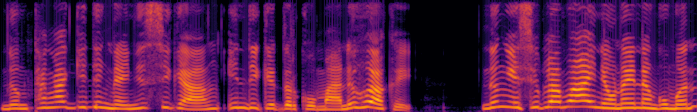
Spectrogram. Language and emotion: Bodo, angry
